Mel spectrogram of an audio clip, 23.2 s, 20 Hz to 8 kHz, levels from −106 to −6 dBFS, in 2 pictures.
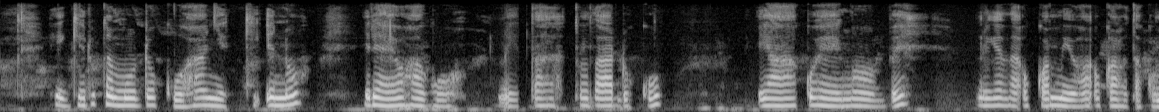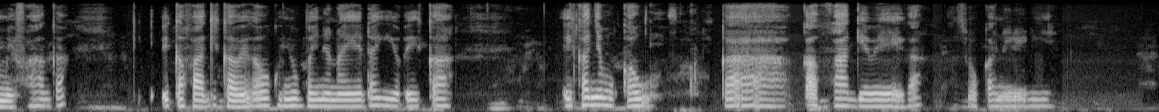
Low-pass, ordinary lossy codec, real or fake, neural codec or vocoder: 7.2 kHz; none; fake; vocoder, 24 kHz, 100 mel bands, Vocos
